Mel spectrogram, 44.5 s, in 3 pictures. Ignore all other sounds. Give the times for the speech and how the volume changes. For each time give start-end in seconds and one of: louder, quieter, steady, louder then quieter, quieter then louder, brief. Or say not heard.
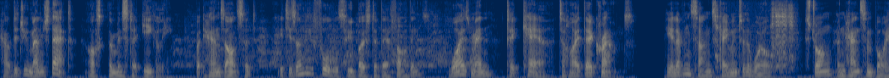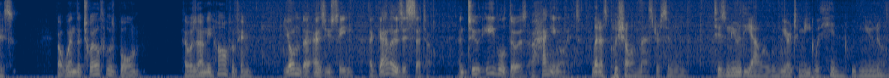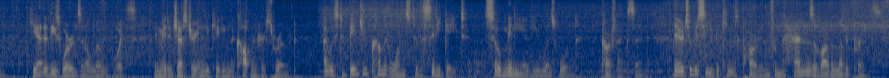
0.0-44.3 steady.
